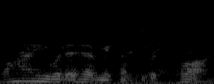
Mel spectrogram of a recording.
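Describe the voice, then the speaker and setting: A man's voice: on the low side, expressive, moderate pace, background noise. A man streaming gameplay with casual, blunt commentary and offhand, sweary reactions.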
